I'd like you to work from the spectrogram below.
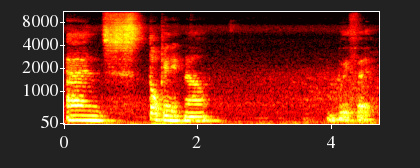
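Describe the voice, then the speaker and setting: A man demonstrating charcoal drawing, talking slowly to himself as he works and repeating words under his breath. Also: medium pitch, level tone, darkish tone. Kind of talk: thinking-aloud drawing demonstration. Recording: roomy, mic at a distance.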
